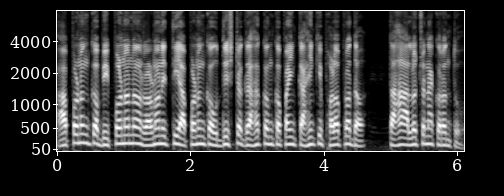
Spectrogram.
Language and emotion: Odia, neutral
